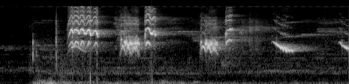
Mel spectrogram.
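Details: White-rumped shama song, murai rich-fill style: loud harsh buzzy bursts alternating with short chattering notes, then two clear downslurred whistles, over a faint low hum.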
